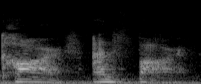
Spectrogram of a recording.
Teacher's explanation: in most British English accents it's non- rotic so we don't use that R but in the west country that R is pronounced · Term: rotic R, rhotic R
